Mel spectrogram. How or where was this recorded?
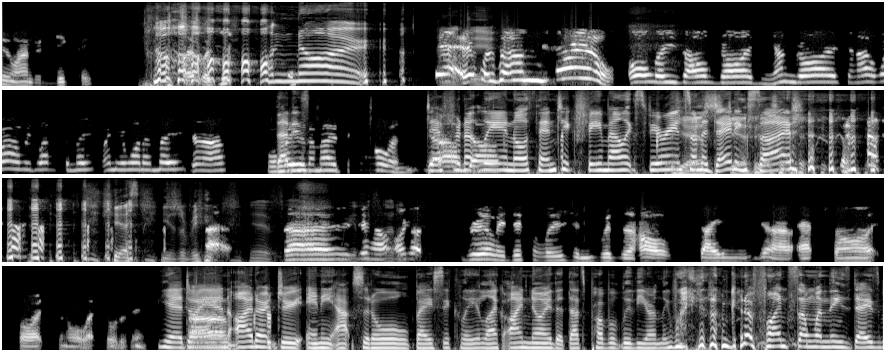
phone line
